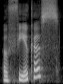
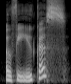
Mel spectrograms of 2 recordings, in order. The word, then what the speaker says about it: Ophiuchus: And if any two astrologers cannot agree on the story of this sign and its place and its relevance within astrology, neither can we agree on the pronunciation. It's sometimes described as Ophiuchus, Ophiuchus, Ophiuchus, Ophiuchus, Ophiuchus. So it's spelled O-P-H-I-U-C-H-U-S. Given my mood, my pronunciation changes too. So today, maybe it's going to be Ophiuchus.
